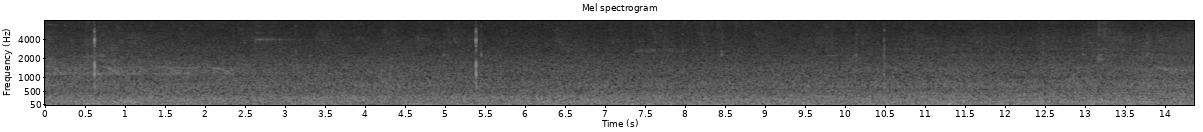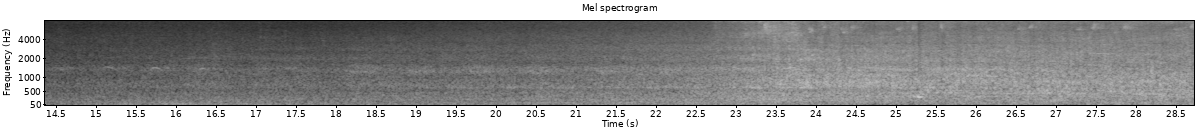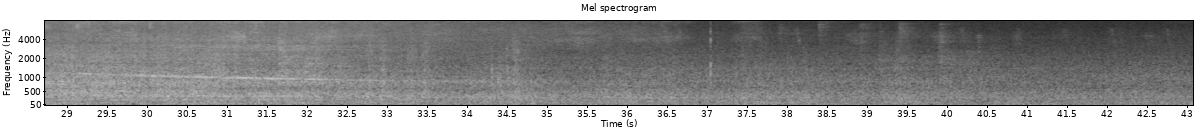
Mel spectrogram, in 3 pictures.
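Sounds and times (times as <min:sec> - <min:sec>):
train whine: 0:14.7 - 0:40.6
train wheel-on-rail clatter: 0:20.2 - 0:41.0.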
